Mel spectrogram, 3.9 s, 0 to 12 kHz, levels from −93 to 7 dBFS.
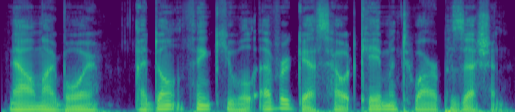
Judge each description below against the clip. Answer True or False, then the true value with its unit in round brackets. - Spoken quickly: True (250 wpm)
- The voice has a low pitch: True (95 Hz)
